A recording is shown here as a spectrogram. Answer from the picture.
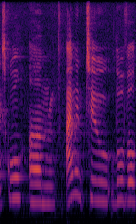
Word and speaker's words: Louisville: um I went to Louisville Kentucky yes that is how you pronounce it to study spinal cord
